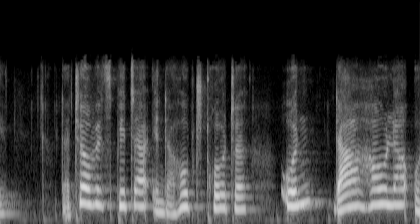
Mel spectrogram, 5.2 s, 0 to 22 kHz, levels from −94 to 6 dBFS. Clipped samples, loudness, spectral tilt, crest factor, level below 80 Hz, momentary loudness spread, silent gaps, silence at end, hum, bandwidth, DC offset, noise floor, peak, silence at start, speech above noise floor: under 0.1%; -19 LUFS; -6.5 dB/octave; 18 dB; -52 dBFS; 13 LU; none; 0 s; none; 8.4 kHz; under 0.1%; -51 dBFS; 0 dBFS; 0 s; 33 dB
